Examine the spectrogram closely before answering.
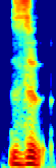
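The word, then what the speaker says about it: づ: So this one also is pronounced zu.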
